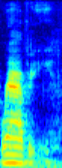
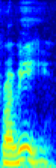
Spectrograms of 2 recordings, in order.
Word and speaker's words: Ravi: "My name is not Ravi," he says. "It's pronounced Ravi.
